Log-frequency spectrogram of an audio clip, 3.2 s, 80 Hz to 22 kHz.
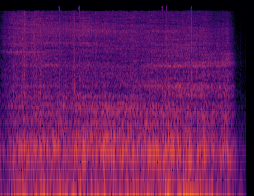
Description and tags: Scraping some styrofoam with a fork. Recorded with an AT4021 mic into a modified Marantz PMD 661.
creak, funny, styrofoam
